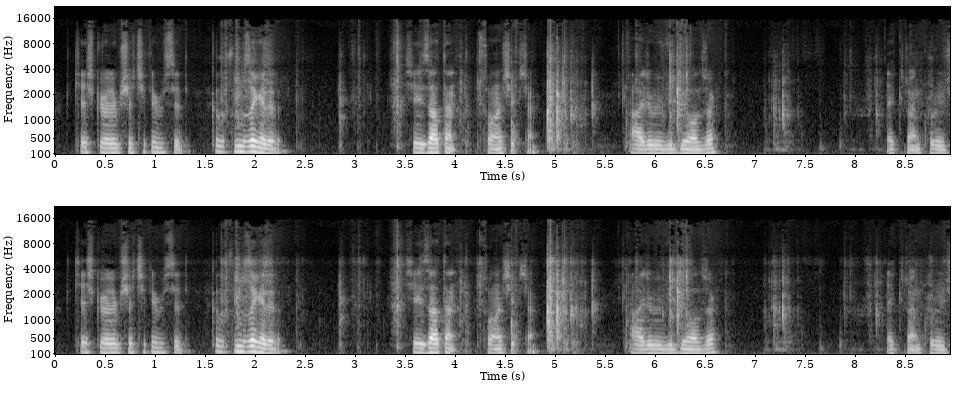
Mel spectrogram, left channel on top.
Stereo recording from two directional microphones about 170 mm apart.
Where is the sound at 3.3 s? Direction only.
25° left (ahead or behind).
